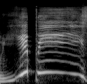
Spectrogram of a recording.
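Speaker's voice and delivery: very high squeal of yippee; excited cheer. A narrator's reading. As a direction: squeal with joy. Pim Pim cheers.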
